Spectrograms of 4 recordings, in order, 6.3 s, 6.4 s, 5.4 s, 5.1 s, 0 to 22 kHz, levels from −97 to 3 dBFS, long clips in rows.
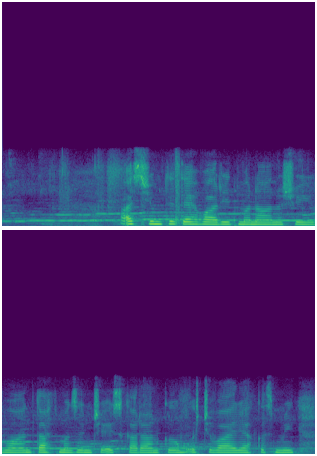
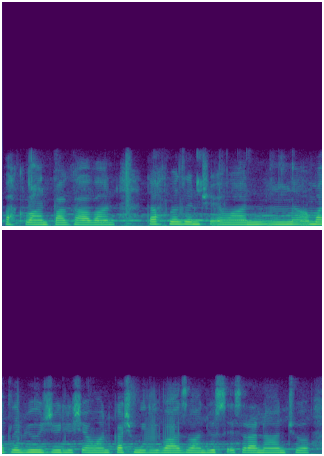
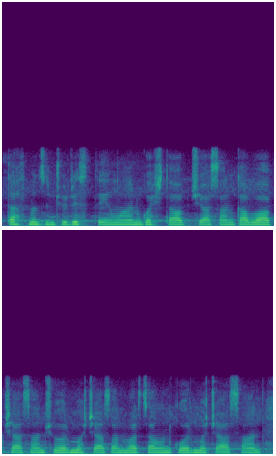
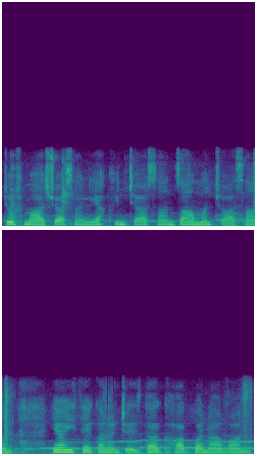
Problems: constant background noise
